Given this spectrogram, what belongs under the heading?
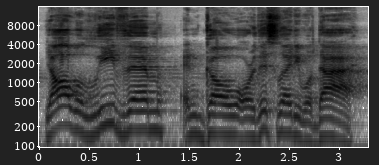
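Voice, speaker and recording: A man's voice: a little high, lively intonation, measured pace, roomy sound, faint music behind, voice pushed up. A man voicing a wary, threatening country gunman with folksy rustic speech in an audiobook drama. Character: wary, threatening rural gunman defending his home and hogs.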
